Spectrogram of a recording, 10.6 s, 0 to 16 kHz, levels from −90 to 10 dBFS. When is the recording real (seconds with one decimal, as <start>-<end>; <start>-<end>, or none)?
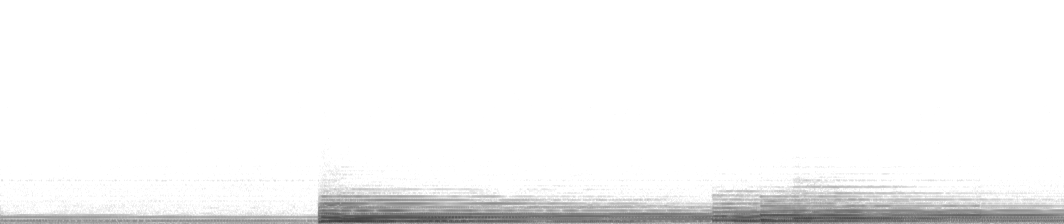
3.4-4.7; 9.8-10.6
